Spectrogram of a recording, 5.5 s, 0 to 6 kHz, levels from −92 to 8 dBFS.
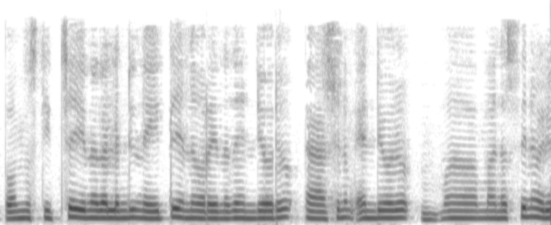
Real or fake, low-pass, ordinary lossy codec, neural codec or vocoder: fake; 5.4 kHz; AAC, 24 kbps; autoencoder, 48 kHz, 32 numbers a frame, DAC-VAE, trained on Japanese speech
